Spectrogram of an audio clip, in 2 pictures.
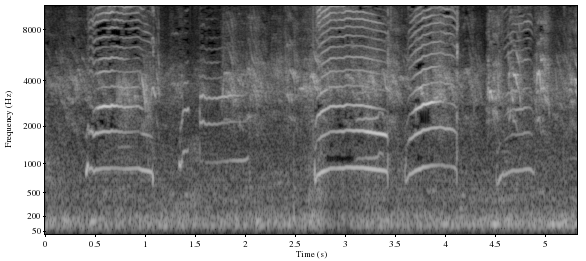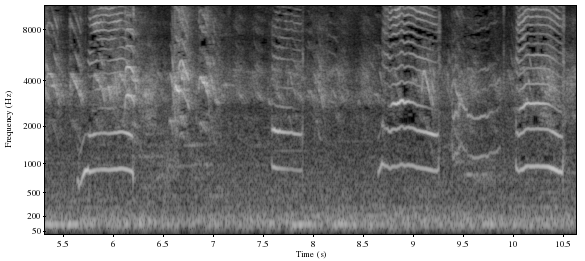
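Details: Three kittens meow in thin, high, slightly arched mews, one after another in quick succession.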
